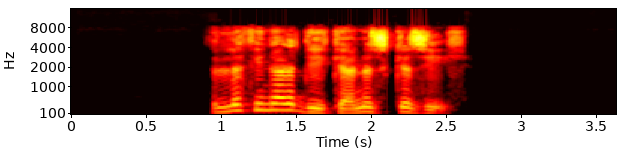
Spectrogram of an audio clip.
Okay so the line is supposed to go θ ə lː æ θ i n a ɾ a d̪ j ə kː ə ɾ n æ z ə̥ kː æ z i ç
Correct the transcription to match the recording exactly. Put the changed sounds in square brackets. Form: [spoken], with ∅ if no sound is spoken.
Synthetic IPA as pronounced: θ ə lː æ θ i n a ɾ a d̪ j ə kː ə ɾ n æ z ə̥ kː æ z i ç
